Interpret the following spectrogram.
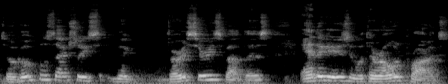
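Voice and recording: Big pitch swings and a slightly mellow tone come through at a fast pace, with audible room echo. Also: man, fairly high pitch for a man.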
